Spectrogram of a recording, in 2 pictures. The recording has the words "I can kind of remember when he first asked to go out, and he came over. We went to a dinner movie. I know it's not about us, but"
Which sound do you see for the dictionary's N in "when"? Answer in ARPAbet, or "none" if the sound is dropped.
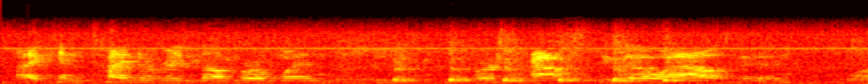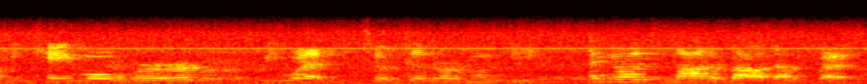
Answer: N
